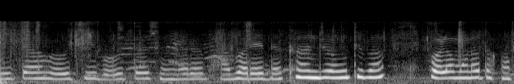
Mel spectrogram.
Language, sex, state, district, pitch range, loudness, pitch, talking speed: Odia, female, Odisha, Malkangiri, 255-310 Hz, -15 LUFS, 270 Hz, 105 wpm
